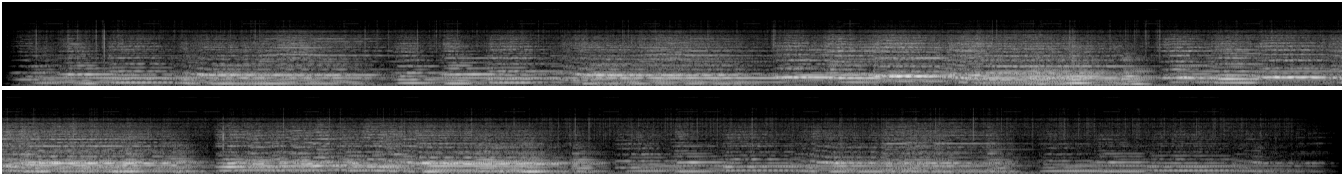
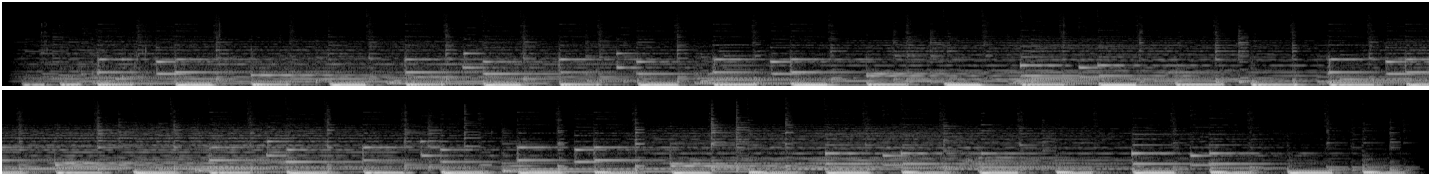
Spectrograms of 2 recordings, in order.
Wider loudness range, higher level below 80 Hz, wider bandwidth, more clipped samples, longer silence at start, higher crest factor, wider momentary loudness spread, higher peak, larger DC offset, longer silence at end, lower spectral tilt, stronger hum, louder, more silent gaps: first, 10 LU vs 1 LU; second, -48 dBFS vs -24 dBFS; first, 18.5 kHz vs 5.6 kHz; neither; about the same, 0.1 s vs 0.2 s; first, 18 dB vs 12 dB; first, 14 LU vs 9 LU; first, -4 dBFS vs -10 dBFS; neither; about the same, 0.2 s vs 0.2 s; second, -7 dB/octave vs -9 dB/octave; neither; about the same, -23 LUFS vs -24 LUFS; neither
